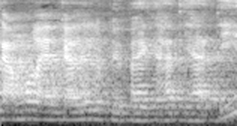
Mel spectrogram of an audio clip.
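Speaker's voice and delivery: ordinary talk, nothing marked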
